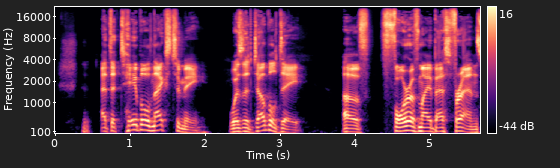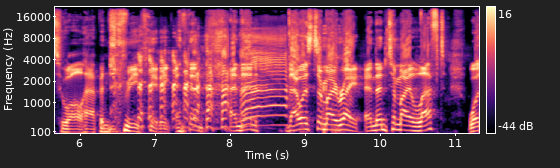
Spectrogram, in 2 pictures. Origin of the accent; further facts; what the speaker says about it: United States; as American citizens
